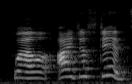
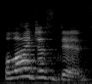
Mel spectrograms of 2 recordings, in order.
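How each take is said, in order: First: Louder and slow, each word pressed; insistent. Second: Said in the usual way. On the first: Acted. Little Mouse insisting to Mole who laughs at her, loud and slow. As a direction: put your foot down, slowly and firmly.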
